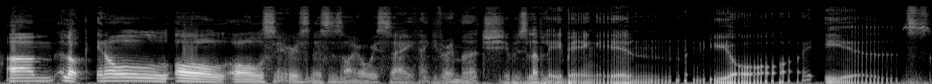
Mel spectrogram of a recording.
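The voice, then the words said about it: Radio DJ voice. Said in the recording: “it's DJ voice. ... This is the kind of shit I can do.”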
